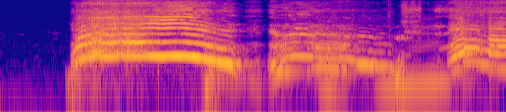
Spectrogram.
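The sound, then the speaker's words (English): A man lets out a loud, warbling Tarzan-style yell, a long sustained wavering cry followed by a few shorter yodeling bursts, forceful with no talking over it. “Oh, let out a fucking Tarzan yell.”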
